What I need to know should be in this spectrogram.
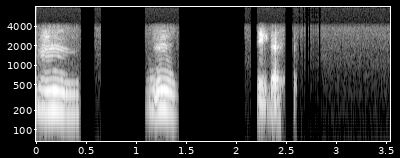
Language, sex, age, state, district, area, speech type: Assamese, female, 30-45, Assam, Jorhat, urban, conversation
